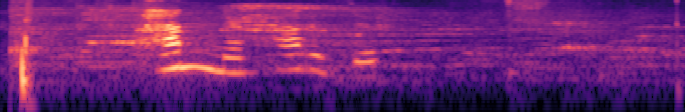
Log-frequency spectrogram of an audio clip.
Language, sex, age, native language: Icelandic, female, 9, Icelandic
